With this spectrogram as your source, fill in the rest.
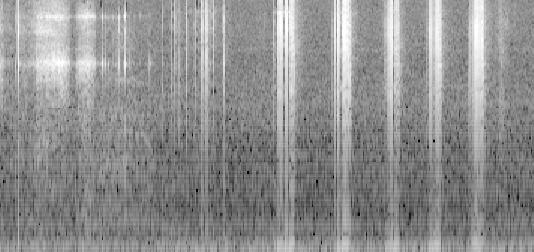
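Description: A hollow white plastic supplement bottle with a printed label, held in hand, is scratched and tapped by long nails. Light scratching and soft ticks come first, followed by five distinct louder taps with a hollow, low thump under a bright click.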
